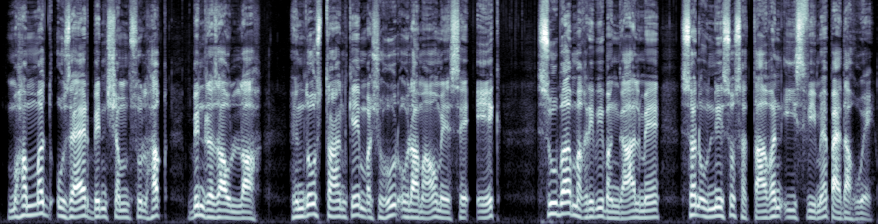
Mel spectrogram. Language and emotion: Urdu, neutral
